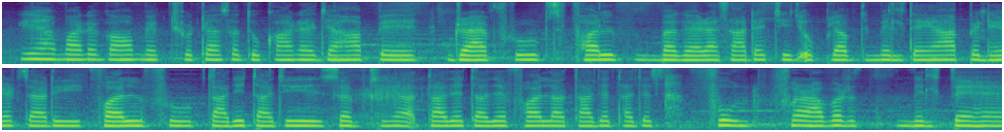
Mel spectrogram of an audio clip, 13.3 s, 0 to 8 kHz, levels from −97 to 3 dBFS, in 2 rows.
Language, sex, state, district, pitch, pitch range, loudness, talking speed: Hindi, female, Bihar, Lakhisarai, 220 Hz, 215-225 Hz, -16 LUFS, 160 wpm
